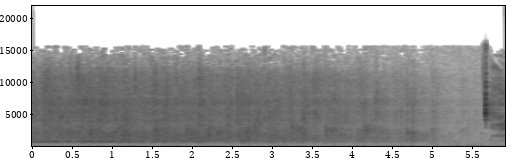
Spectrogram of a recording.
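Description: Church congregation applauding during a fasting and prayer service, a steady wash of clapping from many hands that fades slightly toward the end.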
